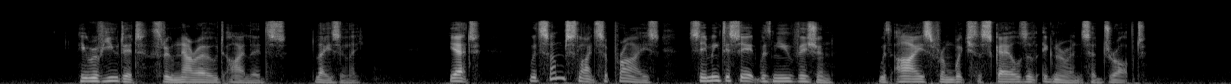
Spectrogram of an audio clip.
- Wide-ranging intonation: Yes, wide, 6.0 semitones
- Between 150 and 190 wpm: No, slow, 135 wpm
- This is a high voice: No, low, 115 Hz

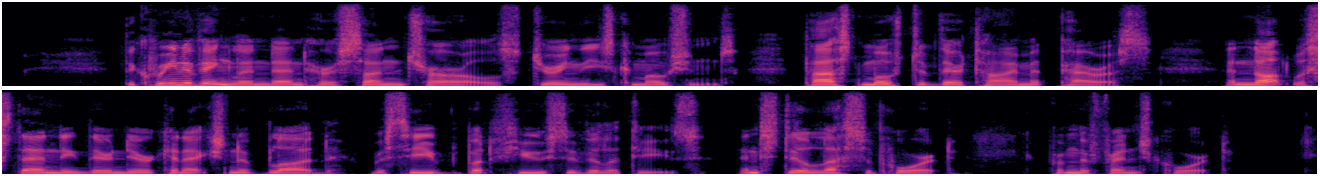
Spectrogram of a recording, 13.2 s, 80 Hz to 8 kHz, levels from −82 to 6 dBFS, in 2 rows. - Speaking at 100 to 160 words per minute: No, average, 170 wpm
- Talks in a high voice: No, low, 110 Hz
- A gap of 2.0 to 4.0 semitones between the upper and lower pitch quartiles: Yes, average, 3.6 semitones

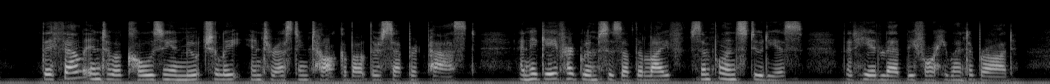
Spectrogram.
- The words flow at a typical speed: Yes, average, 175 wpm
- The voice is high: Yes, high, 215 Hz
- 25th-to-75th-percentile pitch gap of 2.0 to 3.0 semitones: Yes, narrow, 2.5 semitones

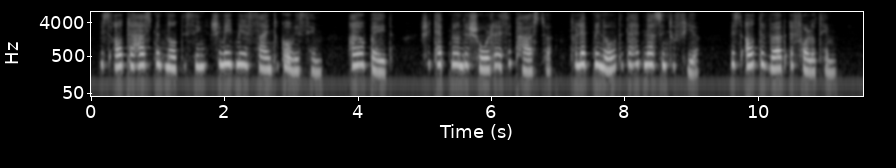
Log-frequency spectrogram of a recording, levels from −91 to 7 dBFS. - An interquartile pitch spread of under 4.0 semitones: No, average, 4.8 semitones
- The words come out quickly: Yes, fast, 210 wpm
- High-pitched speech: Yes, very high, 280 Hz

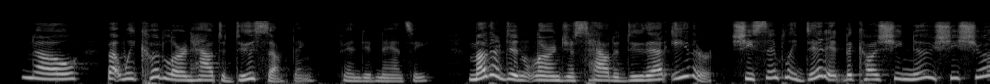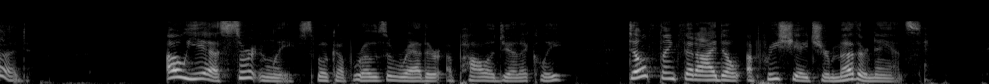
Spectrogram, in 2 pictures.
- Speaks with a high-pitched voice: Yes, high, 205 Hz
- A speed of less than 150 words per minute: Yes, average, 140 wpm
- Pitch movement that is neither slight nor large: No, wide, 7.1 semitones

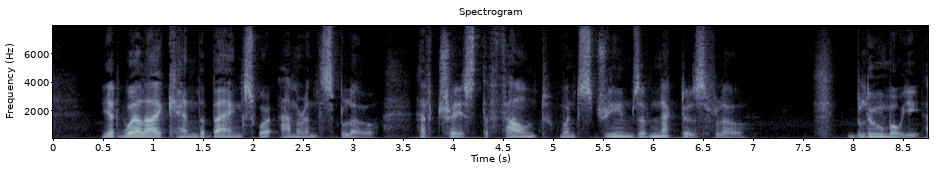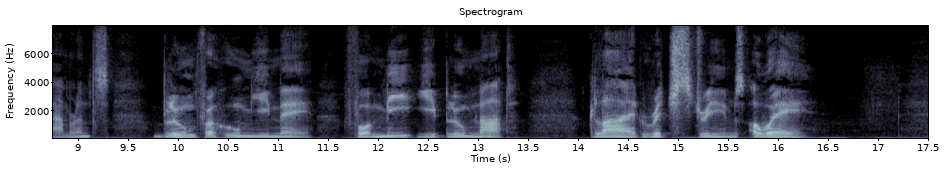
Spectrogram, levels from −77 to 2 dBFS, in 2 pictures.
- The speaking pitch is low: Yes, very low, 90 Hz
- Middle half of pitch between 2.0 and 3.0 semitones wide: No, average, 3.7 semitones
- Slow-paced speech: Yes, slow, 125 wpm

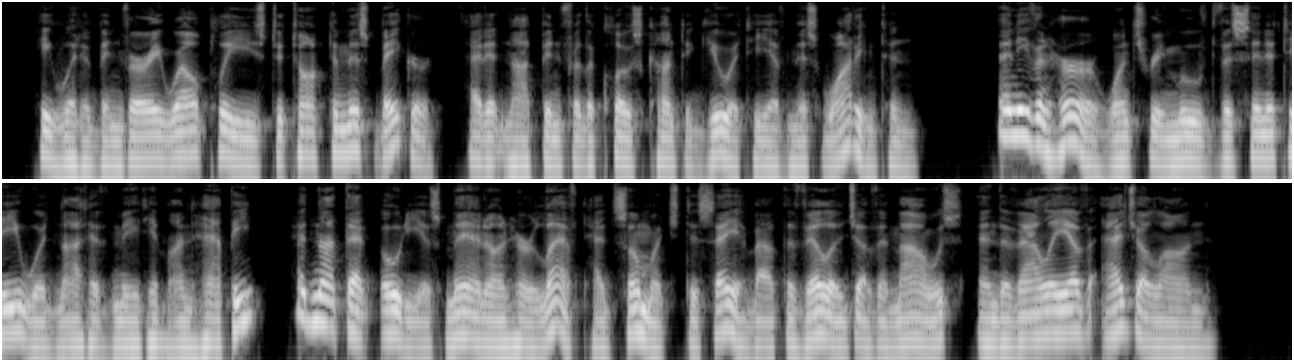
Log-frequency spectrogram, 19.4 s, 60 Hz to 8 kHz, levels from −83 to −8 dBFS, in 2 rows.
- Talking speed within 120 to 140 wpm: No, average, 180 wpm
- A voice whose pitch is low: Yes, very low, 95 Hz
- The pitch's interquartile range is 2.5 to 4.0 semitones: No, average, 4.6 semitones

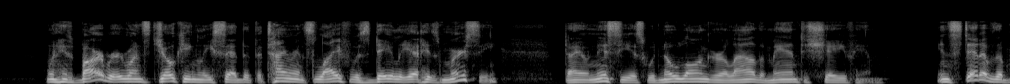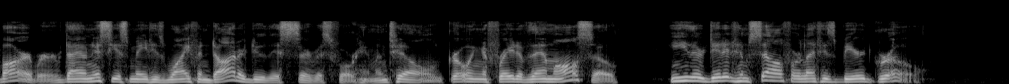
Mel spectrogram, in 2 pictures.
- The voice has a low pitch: Yes, low, 120 Hz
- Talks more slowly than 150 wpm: No, average, 165 wpm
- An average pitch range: Yes, average, 4.1 semitones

